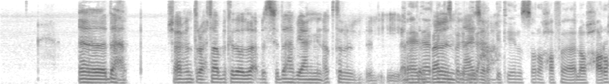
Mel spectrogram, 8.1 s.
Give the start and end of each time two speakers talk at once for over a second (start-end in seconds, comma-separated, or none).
5.4-6.7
